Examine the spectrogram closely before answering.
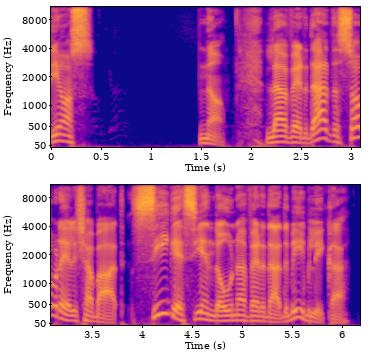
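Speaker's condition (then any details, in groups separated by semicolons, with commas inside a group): No condition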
